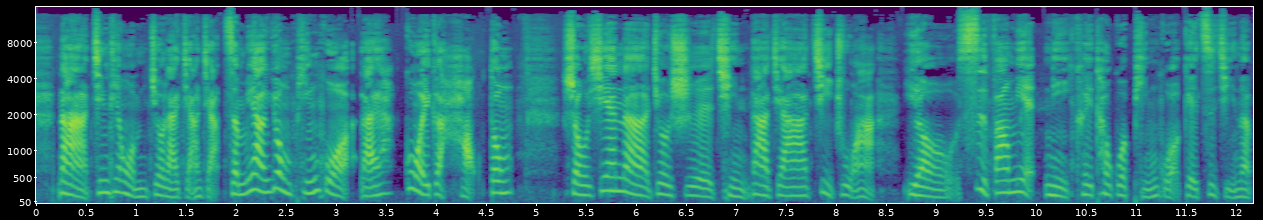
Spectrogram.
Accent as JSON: {"language": "Chinese", "region": "Taipei", "country": "Taiwan", "tie": "born or raised there", "said": "从我的老家台北跑完马拉松回来了"}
